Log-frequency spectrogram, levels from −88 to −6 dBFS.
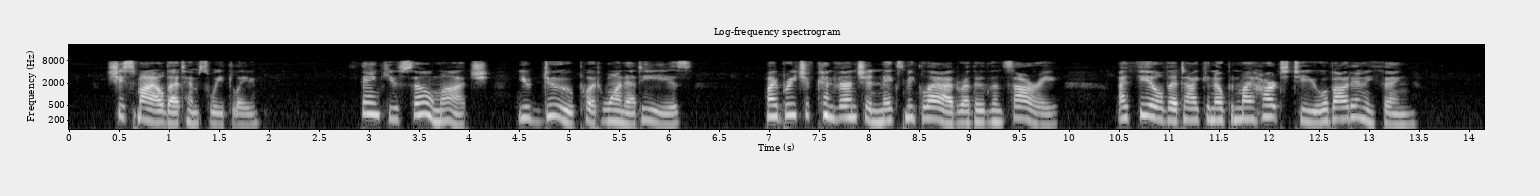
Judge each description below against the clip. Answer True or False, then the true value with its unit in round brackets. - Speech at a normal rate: True (155 wpm)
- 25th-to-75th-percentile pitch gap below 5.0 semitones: False (5.4 semitones)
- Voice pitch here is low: False (205 Hz)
